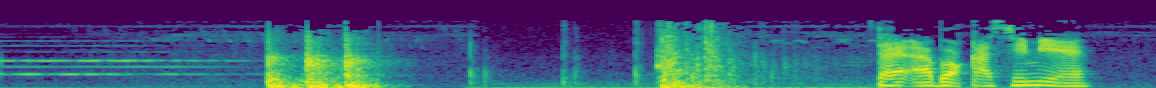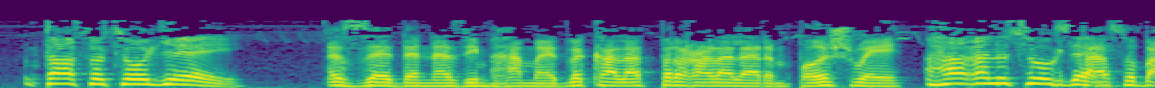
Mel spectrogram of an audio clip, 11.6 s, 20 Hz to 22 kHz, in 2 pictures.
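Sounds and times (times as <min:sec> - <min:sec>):
lawyer knocking on a door: 0:01.3 - 0:02.5
speech: 0:04.4 - 0:11.5.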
